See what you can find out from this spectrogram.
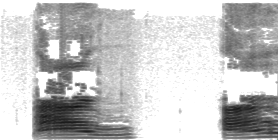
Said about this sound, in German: Jetzt heul nicht, Kater.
